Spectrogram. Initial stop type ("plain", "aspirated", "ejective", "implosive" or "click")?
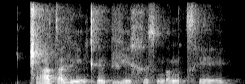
click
